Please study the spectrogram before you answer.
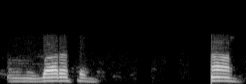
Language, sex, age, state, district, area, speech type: Maithili, male, 60+, Bihar, Madhepura, rural, conversation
